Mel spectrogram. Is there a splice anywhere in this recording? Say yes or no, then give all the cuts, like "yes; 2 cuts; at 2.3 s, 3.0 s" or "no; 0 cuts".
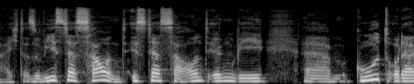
no; 0 cuts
